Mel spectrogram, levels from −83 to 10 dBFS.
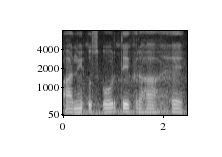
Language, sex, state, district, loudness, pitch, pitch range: Hindi, male, Uttar Pradesh, Lucknow, -16 LUFS, 130 Hz, 125-135 Hz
